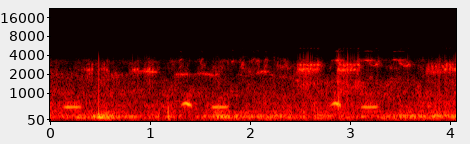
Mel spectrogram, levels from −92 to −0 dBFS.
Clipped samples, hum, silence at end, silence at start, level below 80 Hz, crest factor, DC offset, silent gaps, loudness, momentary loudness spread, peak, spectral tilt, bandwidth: under 0.1%; none; 0 s; 0 s; -66 dBFS; 16 dB; under 0.1%; none; -44 LUFS; 7 LU; -28 dBFS; -5 dB/octave; 5.6 kHz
